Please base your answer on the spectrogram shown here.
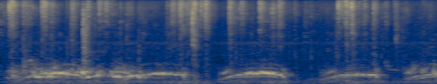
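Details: Pigeon giving rounded, rising-and-falling coos in repeated phrases about a second long, with light rustling noises behind.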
